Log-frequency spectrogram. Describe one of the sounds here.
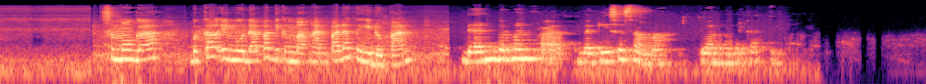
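A young woman speaks calmly through a microphone in an online call.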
